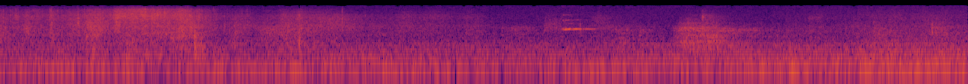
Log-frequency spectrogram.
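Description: Steady hiss and low hum from the aged soundtrack of an old television recording, with a few faint brief noises about a second in and near five seconds.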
